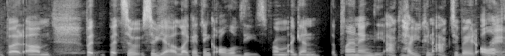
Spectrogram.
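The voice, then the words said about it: Strained, hoarse, fading voice. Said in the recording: “I'm barely able to talk. And I'm going to be losing my voice by the end of this day.”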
